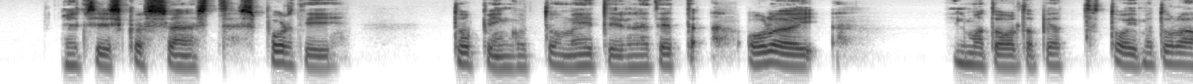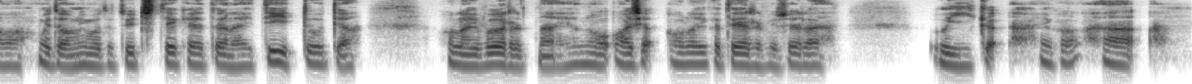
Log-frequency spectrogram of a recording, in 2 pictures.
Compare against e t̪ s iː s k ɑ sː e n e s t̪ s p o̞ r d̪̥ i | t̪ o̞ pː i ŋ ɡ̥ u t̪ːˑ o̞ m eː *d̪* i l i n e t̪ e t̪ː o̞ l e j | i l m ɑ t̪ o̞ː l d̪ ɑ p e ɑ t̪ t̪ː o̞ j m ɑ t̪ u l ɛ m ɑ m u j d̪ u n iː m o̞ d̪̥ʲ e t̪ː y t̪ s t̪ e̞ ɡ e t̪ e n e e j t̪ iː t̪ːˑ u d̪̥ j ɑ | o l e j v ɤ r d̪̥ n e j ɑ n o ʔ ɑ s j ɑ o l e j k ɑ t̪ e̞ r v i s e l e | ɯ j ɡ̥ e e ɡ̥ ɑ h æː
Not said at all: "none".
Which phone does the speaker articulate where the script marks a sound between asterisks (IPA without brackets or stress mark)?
t̪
